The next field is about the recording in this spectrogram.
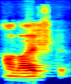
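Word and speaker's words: honest: जो शुद्ध प्रोनाउंसिएशन हमारा है वो ऑनेस्ट, ऑनेस्ट, ठीक है।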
